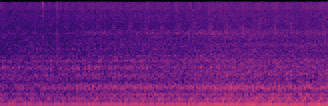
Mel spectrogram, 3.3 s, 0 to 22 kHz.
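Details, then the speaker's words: 1953 Buick Roadmaster Model 79R woody wagon, straight-eight, cold day about 28°F: smooth even low rumble with steady beat, no knocking or ticking; healthy, precise-sounding eight-cylinder idle. "a nice 8 cylinder hum not flashy not exciting not muscle-car but certainly precise an expensive sounding"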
